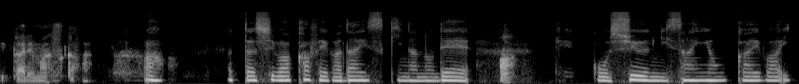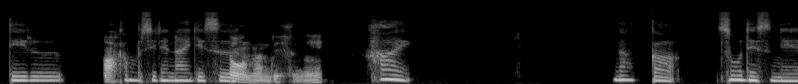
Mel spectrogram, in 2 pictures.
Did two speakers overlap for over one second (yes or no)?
no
